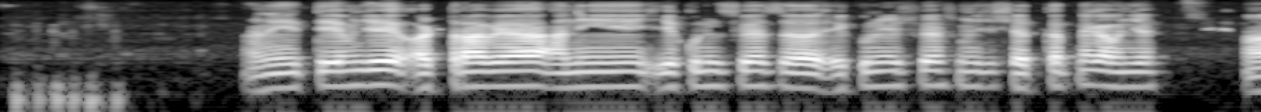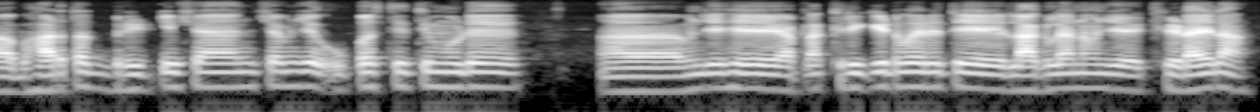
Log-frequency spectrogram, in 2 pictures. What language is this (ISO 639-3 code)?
mar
